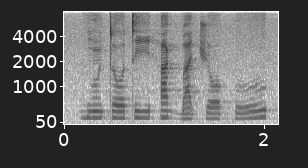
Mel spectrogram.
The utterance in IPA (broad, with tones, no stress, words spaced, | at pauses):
ɡ͡bũ˧ to˧tiː˧ha˦ ɡ͡ba˨t͡ʃoː˨ ku˨˦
